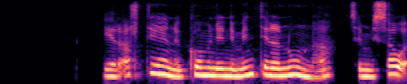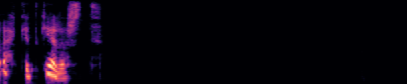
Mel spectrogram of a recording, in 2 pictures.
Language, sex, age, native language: Icelandic, female, 40-49, Icelandic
